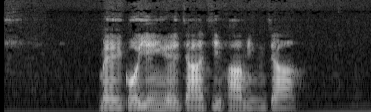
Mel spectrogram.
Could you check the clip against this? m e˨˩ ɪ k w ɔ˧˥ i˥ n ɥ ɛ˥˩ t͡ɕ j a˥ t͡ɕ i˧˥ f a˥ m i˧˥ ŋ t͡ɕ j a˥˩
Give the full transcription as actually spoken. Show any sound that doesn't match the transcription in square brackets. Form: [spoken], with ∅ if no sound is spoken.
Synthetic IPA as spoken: m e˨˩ ɪ k w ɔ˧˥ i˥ n ɥ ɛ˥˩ t͡ɕ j a˥ t͡ɕ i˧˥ f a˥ m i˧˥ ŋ t͡ɕ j [a˥]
